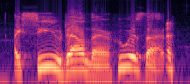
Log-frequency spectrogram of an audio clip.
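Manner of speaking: loud shouting, calling out. Voicing an unseen figure asking who is knocking on doors: calling out. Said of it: "as the voice calls out".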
